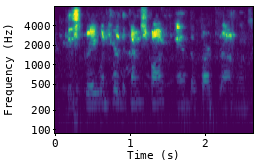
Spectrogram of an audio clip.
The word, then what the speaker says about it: gemsbok: But across the way there, the gemsbok, the one with the gray and white with the really long horns. Their name can also be pronounced gemsbok, comes from the Dutch, and they are also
